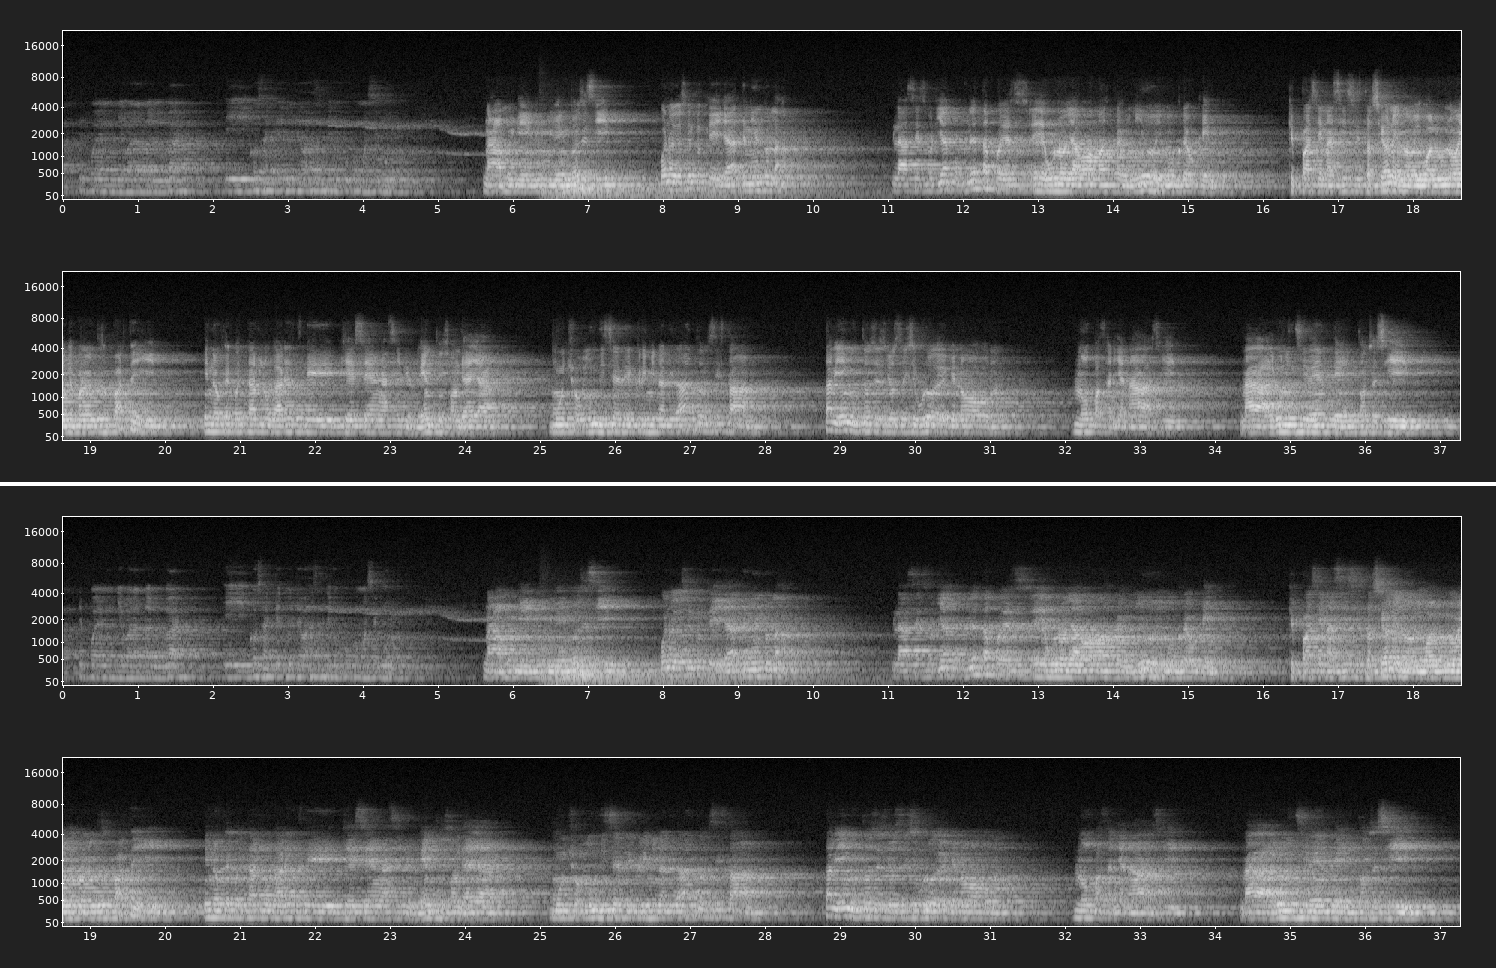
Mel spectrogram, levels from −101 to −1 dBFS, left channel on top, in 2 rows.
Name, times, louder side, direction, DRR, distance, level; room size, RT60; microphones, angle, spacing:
voice 1, 0.2-1.6 2.1-4.4, equal, 80° right, -2 dB, 1.1 m, -38 dB
sound 1, 3.5-3.7 4.0-4.1 4.4-4.5 5.1-5.6 6.3-11.1, equal, 40° left, 1.5 m, -37 dB
voice 2, 5.6-7.3 7.9-9.7 11.0-15.4 16.3-19.9 20.5-24.4 25.1-27.9 28.8-31.2 32.1-33.5 34.3-36.6, left 2 dB, 60° left, 3 dB, 0.6 m, -23 dB
8.0 x 4.6 x 4.0 m, 2.9 s
head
